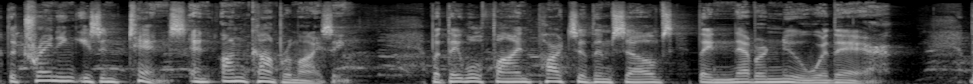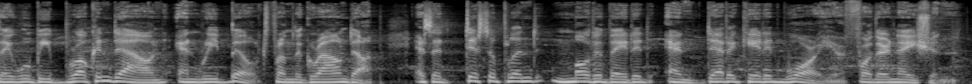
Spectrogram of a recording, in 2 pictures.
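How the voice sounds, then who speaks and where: A man narrates a documentary in a measured, solemn way. His voice is dark and mellow, and his pitch moves a lot. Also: animated.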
